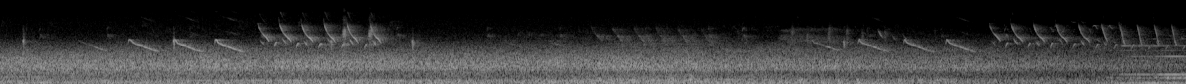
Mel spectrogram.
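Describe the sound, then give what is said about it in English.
A northern cardinal sings loud, clear series of rapid down-slurred whistles, repeating phrase after phrase over a steady rushing outdoor background with no talking. “There's a northern cardinal here, being a bit loud.”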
